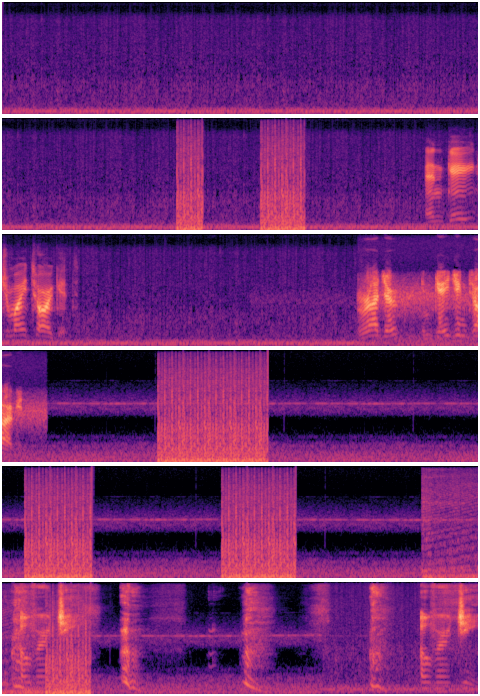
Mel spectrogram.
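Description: A jet engine drones steadily.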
